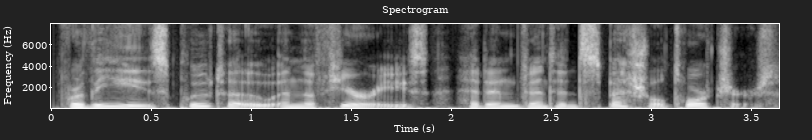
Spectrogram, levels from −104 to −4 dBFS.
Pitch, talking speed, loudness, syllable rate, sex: 140 Hz, 165 wpm, -18 LUFS, 5.3 syllables/s, male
